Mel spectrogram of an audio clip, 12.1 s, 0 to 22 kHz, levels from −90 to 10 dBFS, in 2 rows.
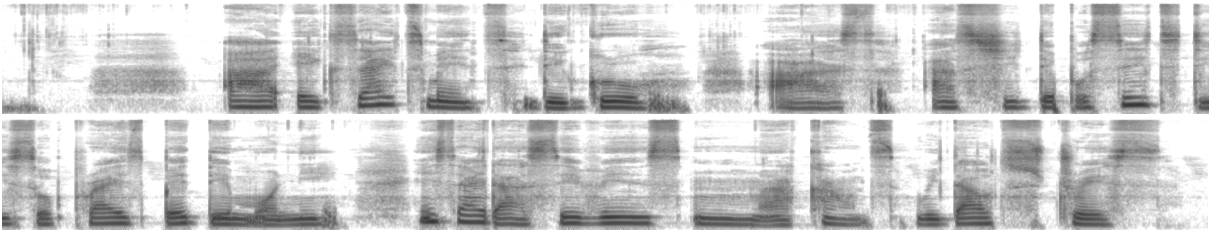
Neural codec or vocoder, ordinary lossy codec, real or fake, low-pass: none; none; real; none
